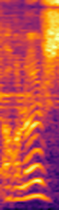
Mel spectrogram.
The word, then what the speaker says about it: Orloj: On écoutait Horloge, c'était le Liar Optimix, et Horloge s'écrit O-R-L-O-J.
